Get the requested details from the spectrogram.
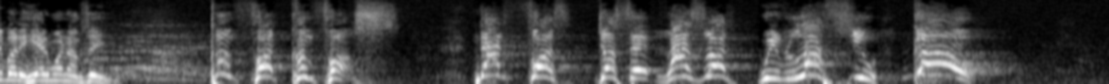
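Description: A man preaches loudly with animation through a microphone in a large echoing hall.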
